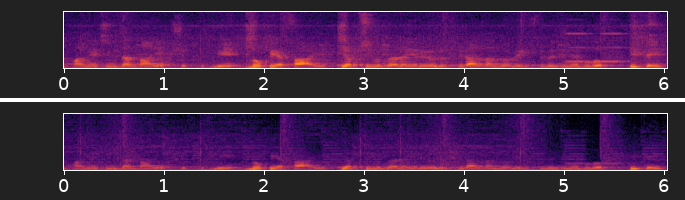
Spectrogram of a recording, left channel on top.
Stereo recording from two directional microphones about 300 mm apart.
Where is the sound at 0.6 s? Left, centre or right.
Centre.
